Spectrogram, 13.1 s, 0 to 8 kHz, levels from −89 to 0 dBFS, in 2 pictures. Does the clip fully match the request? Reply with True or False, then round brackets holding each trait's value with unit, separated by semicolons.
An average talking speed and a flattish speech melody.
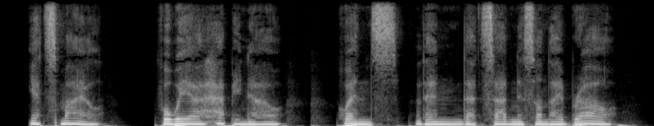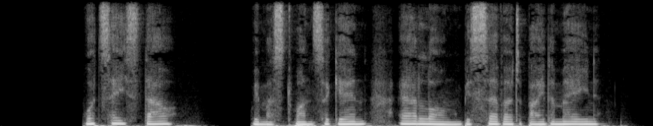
False (130 wpm; 2.0 semitones)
